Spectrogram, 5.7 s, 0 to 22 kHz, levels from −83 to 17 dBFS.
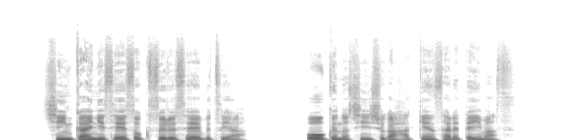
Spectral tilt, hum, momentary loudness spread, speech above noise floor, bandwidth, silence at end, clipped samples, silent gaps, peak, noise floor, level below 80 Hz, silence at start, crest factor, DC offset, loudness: -6 dB/octave; none; 12 LU; over 59 dB; 16 kHz; 0.65 s; under 0.1%; none; -12 dBFS; under -90 dBFS; -74 dBFS; 0.45 s; 20 dB; under 0.1%; -31 LUFS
